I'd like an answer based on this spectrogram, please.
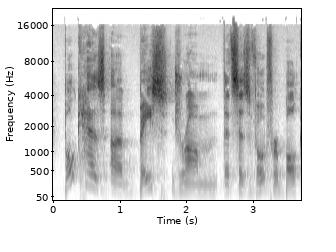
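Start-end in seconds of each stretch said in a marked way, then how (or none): none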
